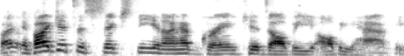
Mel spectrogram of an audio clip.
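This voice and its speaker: This man talks at a fairly high pitch and his voice swings very widely up and down. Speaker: live streamer. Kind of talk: casual live stream chat. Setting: live stream. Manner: halting, repeats words.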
